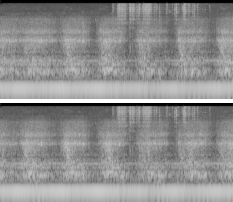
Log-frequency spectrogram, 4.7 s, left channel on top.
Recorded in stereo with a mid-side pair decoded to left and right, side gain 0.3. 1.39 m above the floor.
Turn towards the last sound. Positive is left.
turn(degrees=10)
